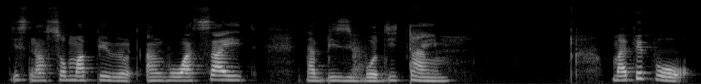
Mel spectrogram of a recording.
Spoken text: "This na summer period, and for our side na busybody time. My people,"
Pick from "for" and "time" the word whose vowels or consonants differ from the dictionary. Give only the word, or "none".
for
